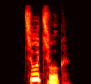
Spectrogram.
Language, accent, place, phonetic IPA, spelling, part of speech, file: German, Germany, Berlin, [ˈt͡suːˌt͡suːk], Zuzug, noun, De-Zuzug.ogg
- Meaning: 1. influx 2. immigration 3. moving in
